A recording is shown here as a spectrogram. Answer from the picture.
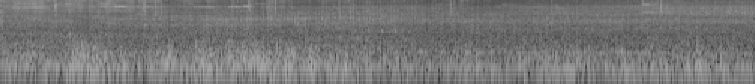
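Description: Steady road-traffic noise from slow, jammed city traffic (cars and buses), with a low, uneven rumble of wind on the microphone of a camera carried on a moving bicycle.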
